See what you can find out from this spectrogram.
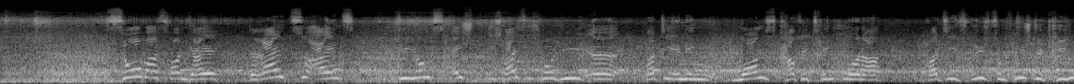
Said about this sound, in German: Hier aus dem Borussia Park live vor Ort. Ihr hört ja noch im Hintergrund das Stadion.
